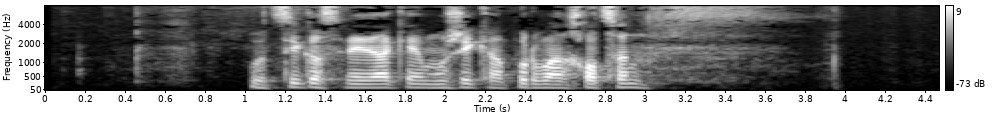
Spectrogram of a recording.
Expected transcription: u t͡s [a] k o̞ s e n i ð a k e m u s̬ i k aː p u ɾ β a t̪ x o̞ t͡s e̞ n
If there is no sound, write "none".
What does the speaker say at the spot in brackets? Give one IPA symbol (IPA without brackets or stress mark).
i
